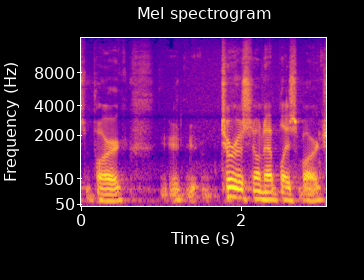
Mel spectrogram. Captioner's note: breathes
